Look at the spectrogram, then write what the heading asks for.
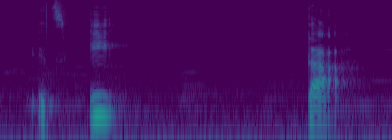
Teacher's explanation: There's no air coming out after you say the T sound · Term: not aspirated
